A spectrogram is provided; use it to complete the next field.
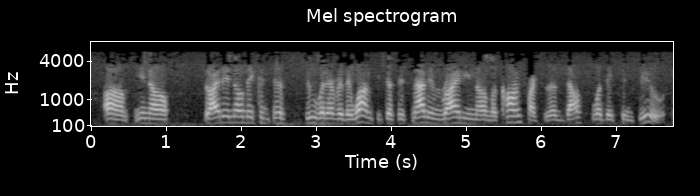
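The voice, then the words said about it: Voice with a slight cold. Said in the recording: “I have a little cold”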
